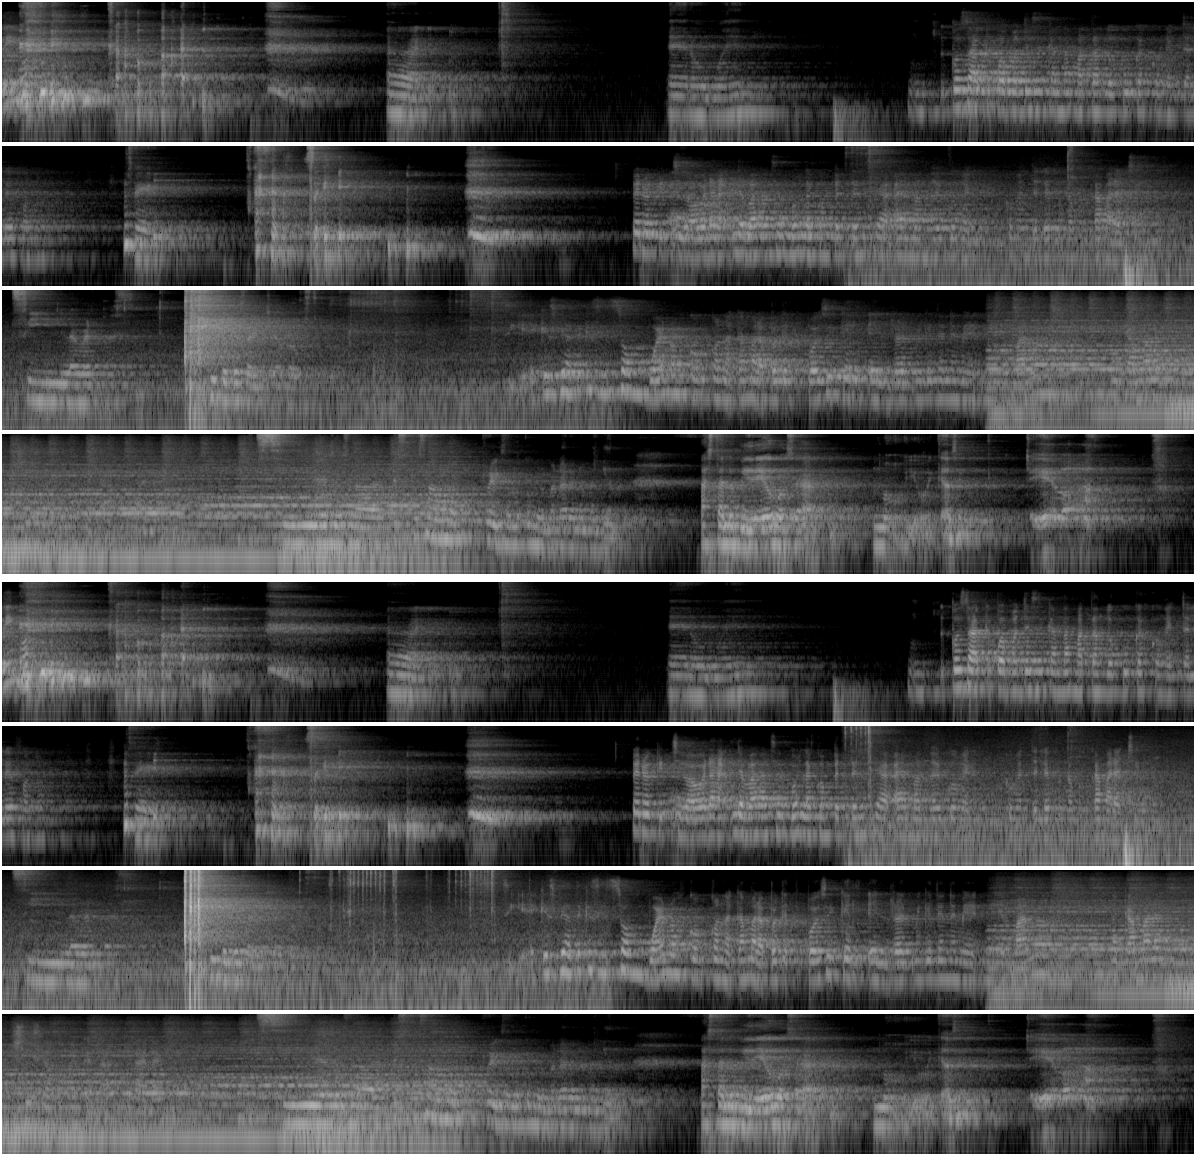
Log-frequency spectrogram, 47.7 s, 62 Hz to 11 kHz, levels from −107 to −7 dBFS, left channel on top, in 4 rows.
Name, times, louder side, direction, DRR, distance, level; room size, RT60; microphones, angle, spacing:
voice 1, 0.2-2.1 2.6-3.3 3.9-4.6 5.0-5.1 6.7-7.6 13.3-13.5 14.4-15.5 15.8-16.1 16.6-17.1 18.6-18.8 22.6-22.7 23.9-25.3 25.7-26.9 38.3-44.1 44.5-45.5 46.0-46.7 47.3-47.4, left 1 dB, 20° left, 3 dB, 0.5 m, -51 dB
voice 2, 9.5-12.4 18.2-21.7 22.0-23.4 28.9-31.6 31.9-37.6, right 2 dB, 35° right, 3 dB, 0.6 m, -54 dB
sound 1, 20.3-29.9, right 11 dB, 90° right, 0.4 m, -44 dB
sound 2, 33.7-40.3, left 1 dB, 40° left, 1.3 m, -52 dB
12.0 x 7.9 x 3.1 m, 2.3 s
head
